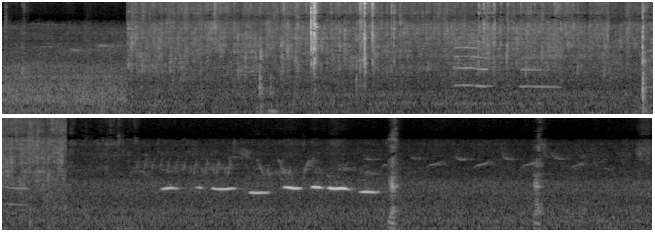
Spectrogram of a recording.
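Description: A small bird singing a quick phrase of about nine short, clear notes about two-thirds of the way through, over a steady outdoor hush. A few sharp clicks come earlier.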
